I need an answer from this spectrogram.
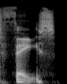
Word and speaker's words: Faiss: And when we get into Faiss, Facebook AI Similarity Search, pronounced Face, in the next scene, you'll see how these indexes can bring it all together.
